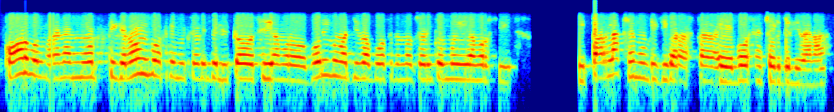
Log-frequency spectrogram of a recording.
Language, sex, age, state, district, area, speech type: Odia, male, 45-60, Odisha, Nabarangpur, rural, conversation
